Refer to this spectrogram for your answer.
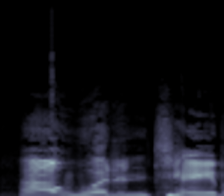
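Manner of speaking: very loud, high hollered shout. The friar answers the other man's question about his dinner, shouted. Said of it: "shouted the friar".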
